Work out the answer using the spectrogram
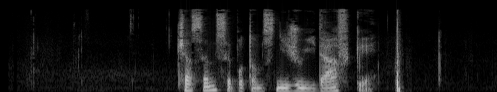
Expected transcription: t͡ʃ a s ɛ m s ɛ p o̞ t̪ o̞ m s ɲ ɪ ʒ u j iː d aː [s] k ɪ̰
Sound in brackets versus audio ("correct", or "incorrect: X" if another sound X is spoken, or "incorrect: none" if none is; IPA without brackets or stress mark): incorrect: f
